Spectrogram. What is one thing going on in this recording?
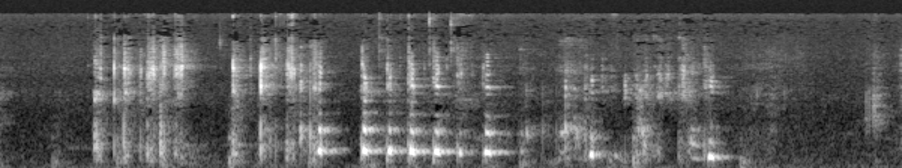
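A woman talks playfully and affectionately to a baby close by.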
